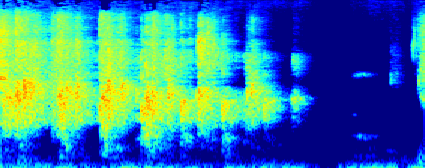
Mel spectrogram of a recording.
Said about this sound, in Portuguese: Uma salva de palmas ao Senhor aí.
